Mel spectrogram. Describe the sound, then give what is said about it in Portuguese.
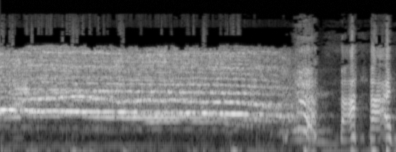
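A group of children eating popsicles at Big Bom shouts together on cue in one long, loud, high-pitched cheer lasting about two seconds, then it breaks off into a few short excited voices and bursts of chatter. “Desculpa aí os ouvintes pelo grito, mas é só para passar energia para vocês.”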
